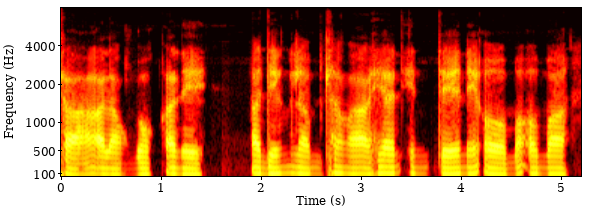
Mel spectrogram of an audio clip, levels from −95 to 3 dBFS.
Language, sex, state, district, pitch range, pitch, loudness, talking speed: Mizo, male, Mizoram, Aizawl, 100-105 Hz, 105 Hz, -18 LUFS, 185 wpm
